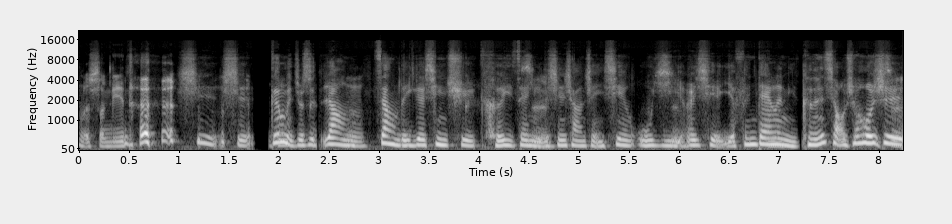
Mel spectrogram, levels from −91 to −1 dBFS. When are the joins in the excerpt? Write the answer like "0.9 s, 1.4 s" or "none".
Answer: 2.4 s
